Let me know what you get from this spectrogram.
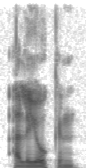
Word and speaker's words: Alekhine: All right, A, Alekhine's gun, Alexander Alekhine, or... Alyokin, I think, is how you're supposed to pronounce it.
